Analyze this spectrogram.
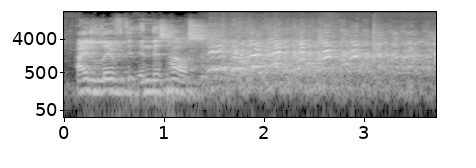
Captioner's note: audience laughing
